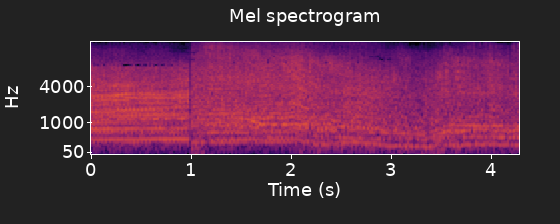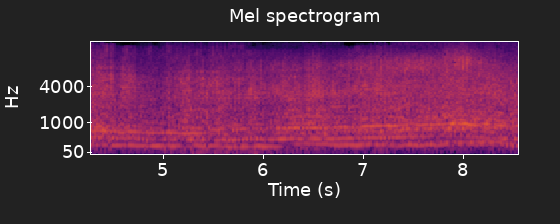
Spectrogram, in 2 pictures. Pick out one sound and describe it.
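A racing car engine drops in pitch while braking into a corner, then climbs again.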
